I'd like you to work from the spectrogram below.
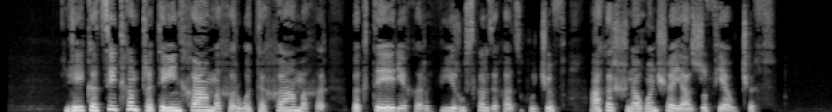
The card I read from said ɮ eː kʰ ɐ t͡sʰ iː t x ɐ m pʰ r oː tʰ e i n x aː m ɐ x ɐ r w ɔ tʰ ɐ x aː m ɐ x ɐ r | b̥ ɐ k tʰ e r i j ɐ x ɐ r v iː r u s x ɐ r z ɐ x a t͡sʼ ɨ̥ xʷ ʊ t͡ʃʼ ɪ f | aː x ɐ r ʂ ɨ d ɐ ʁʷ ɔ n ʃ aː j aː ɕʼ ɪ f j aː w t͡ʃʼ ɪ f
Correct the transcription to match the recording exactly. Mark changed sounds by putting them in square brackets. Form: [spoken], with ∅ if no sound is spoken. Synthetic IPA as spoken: ɮ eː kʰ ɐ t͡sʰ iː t x ɐ m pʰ r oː tʰ e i n x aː m ɐ x ɐ r w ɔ tʰ ɐ x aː m ɐ x ɐ r | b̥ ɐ k tʰ e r i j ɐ x ɐ r v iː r u s x ɐ r z ɐ x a t͡sʼ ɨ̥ xʷ ʊ t͡ʃʼ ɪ f | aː x ɐ r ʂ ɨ [n] ɐ ʁʷ ɔ n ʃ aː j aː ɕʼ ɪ f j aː w t͡ʃʼ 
